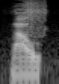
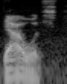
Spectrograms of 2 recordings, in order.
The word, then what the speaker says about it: Taoist: that it's not pronounced Taoist. The T is a D, so it's pronounced Taoist.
